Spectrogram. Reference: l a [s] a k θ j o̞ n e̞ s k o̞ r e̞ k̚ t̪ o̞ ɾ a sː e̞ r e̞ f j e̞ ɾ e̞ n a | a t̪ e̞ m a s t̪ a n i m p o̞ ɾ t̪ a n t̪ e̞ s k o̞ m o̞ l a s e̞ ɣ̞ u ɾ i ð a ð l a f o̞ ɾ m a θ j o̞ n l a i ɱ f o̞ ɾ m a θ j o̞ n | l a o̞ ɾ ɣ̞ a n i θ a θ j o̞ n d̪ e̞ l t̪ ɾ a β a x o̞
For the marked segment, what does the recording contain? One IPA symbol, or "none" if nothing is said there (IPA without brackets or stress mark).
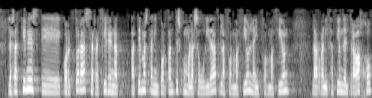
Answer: s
